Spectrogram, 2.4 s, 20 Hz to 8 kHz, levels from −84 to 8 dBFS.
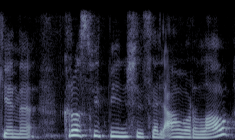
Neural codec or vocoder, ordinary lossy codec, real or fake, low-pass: codec, 16 kHz, 16 kbps, FunCodec, trained on LibriTTS, 50 frames a second; none; fake; 7.2 kHz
